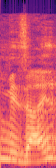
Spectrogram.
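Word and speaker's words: missile: ए मिसाइल, इसको मिजल पढ़ते हैं, उर्दू में हम मिसाइल पढ़ते हैं, लेकिन इंग्लिश में इसकी प्रोनाउंसिएशन मिजल है।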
